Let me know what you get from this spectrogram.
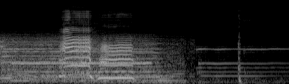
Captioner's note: Crow, mockingly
